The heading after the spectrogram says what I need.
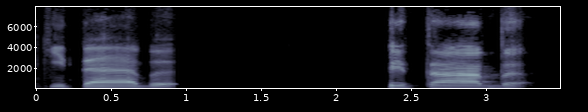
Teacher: Jangan ditahan langsung qalqalahkan.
